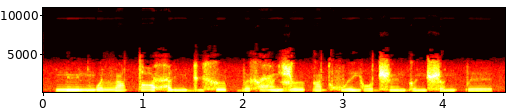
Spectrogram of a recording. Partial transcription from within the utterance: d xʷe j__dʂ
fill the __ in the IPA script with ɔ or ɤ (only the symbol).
ɤ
